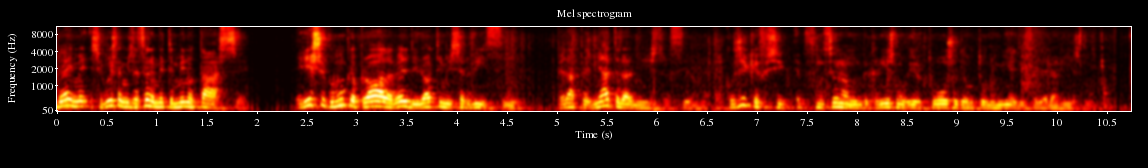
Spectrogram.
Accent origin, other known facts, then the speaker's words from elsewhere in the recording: Veneto, Italy; io vivo in Campania, quindi voglio dire, la mia fidanzata è di Salerno, quindi io sono veneto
